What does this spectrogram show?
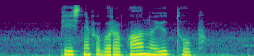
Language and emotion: Russian, neutral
